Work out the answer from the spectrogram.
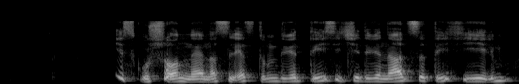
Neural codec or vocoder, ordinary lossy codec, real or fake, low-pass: none; none; real; none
